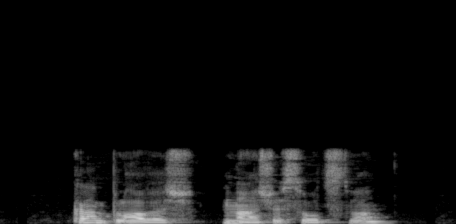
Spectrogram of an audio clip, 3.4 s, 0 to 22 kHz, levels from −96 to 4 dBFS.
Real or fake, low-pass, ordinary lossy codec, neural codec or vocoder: real; 7.2 kHz; none; none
